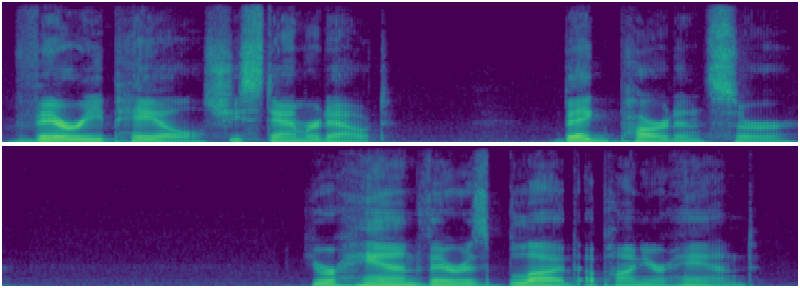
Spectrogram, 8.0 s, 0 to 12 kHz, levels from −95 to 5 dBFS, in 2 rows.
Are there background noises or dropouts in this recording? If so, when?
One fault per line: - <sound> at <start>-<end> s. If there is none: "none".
none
